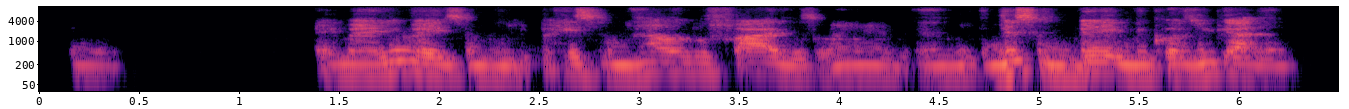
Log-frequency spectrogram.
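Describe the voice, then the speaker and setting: A man with a normal speaking voice and fairly even intonation, at a moderate pace. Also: fairly low pitch for a man. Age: 60s. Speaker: interviewer. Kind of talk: interview.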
